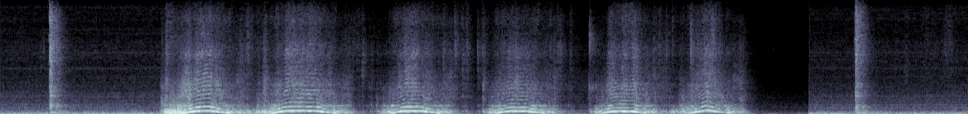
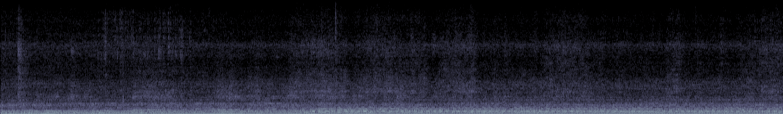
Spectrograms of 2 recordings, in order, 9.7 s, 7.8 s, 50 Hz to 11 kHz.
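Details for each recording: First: Whirlpool/Maytag commercial top-load washer MVWP576KJ/1, grinding and not washing or spinning: six rising-and-falling groaning strokes about one per second as agitator tries to swing; worn agitator hub splines slip on transmission shaft. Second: Whirlpool/Maytag commercial top-load washer MVWP576KJ/1 after agitator repair for grinding, not washing or spinning: drain and spin with steady, even motor hum and smooth whir, no grinding or knocking; runs normally.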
